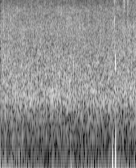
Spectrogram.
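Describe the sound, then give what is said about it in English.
Steady, intensifying autumn rain falls in a gorge beside a creek, hissing across a broad band of noise, with a brief low thump near the end. No voices, just the continuous wash of falling water. “Meanwhile, the rain intensified, adding wet autumn chill to the gorge's naturally chilly air and the creek's spring mist.”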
